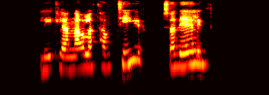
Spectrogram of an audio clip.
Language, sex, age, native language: Icelandic, female, 30-39, Icelandic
